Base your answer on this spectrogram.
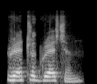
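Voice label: "retrogression", Indian English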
